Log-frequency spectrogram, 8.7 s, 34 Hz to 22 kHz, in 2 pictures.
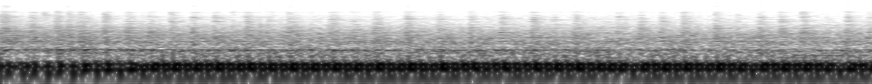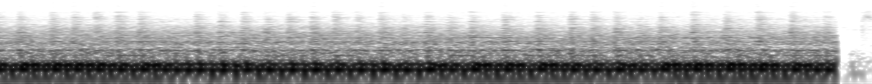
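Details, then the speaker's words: Honda EU3000is inverter generator that starts but smokes badly and makes no power: low, uneven, lumpy note at steady speed; the air filter is clean. "um it will start but it smokes really bad and it's not making any power so we're gonna troubleshoot what is going on"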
